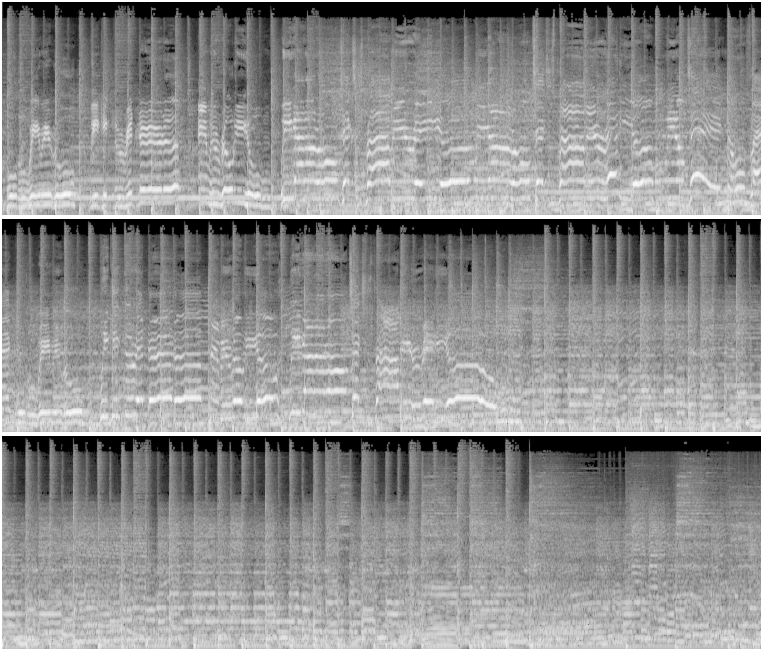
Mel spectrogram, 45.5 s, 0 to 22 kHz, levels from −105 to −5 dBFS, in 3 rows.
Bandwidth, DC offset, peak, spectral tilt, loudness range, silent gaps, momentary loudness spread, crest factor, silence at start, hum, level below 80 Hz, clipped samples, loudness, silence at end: over 20 kHz; under 0.1%; 0 dBFS; -5 dB/octave; 5 LU; none; 7 LU; 14 dB; 0 s; none; -26 dBFS; under 0.1%; -15 LUFS; 0 s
